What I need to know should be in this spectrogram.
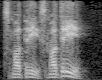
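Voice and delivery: low, hushed amazement; amazed. A narrator's reading. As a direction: marvel under your voice. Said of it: "изумлённо воскликнул отец". (негромкое, низкое изумление)

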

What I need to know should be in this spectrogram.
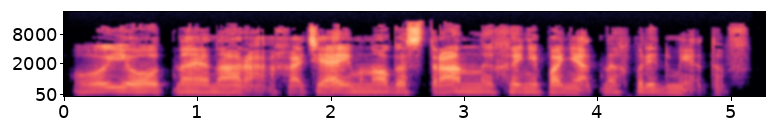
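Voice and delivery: low, slow croaking toad; slow, deep toad voice. A narrator's reading. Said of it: "сообщила жаба".

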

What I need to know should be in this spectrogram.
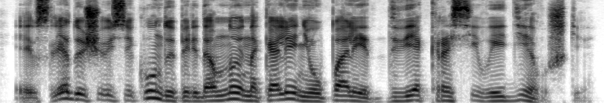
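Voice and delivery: ordinary delivery, nothing marked

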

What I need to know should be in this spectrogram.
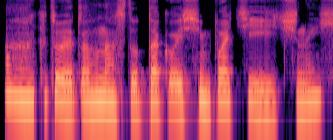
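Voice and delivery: slow, purring seductive voice. Acted. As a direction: purr it like a cat. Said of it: "промурлыкала Анжела".

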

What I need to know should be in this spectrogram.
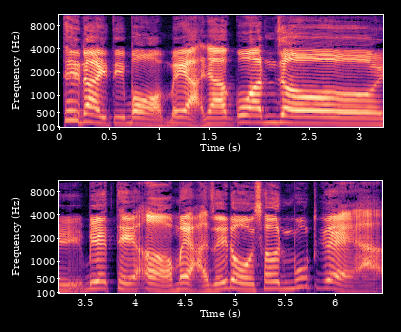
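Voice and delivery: slow, high comic whimper; whimpering lament. Acted. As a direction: whine it like a man about to cry. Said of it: "Lão Đồng bây giờ mếu máo".

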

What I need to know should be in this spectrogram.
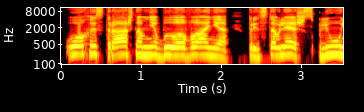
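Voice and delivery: put-on high, loud, fretful old ruler's lament; excitable tsar, aggrieved. Tsar tells Ivan of his kidnapping, excitedly aggrieved. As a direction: pour out the ordeal in a high, loud voice.

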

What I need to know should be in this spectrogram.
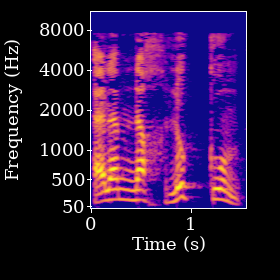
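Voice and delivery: "نخلقكم" said slowly as nakhlukkum; full assimilation. Shown as a demonstration. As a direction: merge the q of "نخلقكم" wholly into a doubled k. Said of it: "فيكون النطق بكاف مشددة".

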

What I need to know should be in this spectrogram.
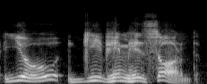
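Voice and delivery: slow, high, deliberate order; measured, emphatic translation; relayed command. A narrator's reading. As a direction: pass on the command word by word. Interpreter relays a shouted order.

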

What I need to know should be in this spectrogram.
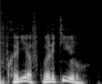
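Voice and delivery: plain reading voice

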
